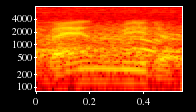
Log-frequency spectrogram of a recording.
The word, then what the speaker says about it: Van Meter: Jason Van Meter is the correct pronunciation. Even though it's spelled that way, it is pronounced Meter, Van Meter.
